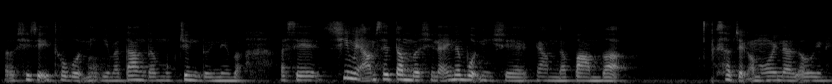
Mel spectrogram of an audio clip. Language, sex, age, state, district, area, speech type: Manipuri, female, 18-30, Manipur, Imphal West, urban, spontaneous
